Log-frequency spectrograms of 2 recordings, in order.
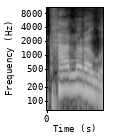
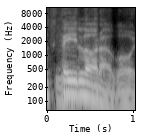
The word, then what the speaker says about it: Thaler: 먼저 THALER인데 우리나라에서 이렇게 번역이 나올 때 탈러라고 한 데도 있고 세일러라고 이렇게 발음한 것도 있는데 이분이 독일 출신이에요. 그러니까 아마 집안에서는 탈러라고 부를 것 같아요. 탈러. 네. 그래서 이제 미국에 사니까 미국에서 커서 살아니까 이제 사람들이 전부 세일러라고 부르니까 세일러라고 부르는 게 이제 맞을 것 같고요.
